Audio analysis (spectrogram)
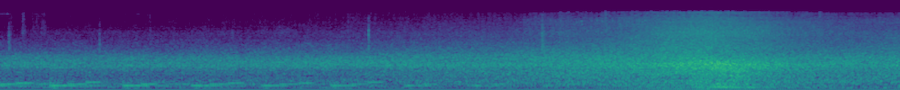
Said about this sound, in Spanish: El coche de policía los encuentra y se acerca a ellos.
